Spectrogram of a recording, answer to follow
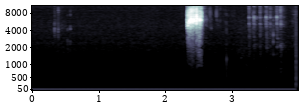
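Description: Faint computer keyboard and mouse clicks over a steady low electrical hum, with one short, loud hiss about halfway through.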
